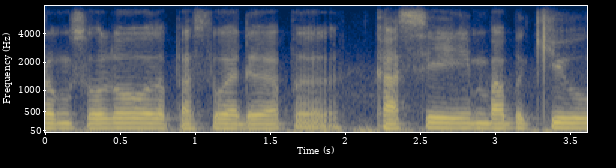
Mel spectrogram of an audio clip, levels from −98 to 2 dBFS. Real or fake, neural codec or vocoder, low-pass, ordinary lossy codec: fake; vocoder, 44.1 kHz, 128 mel bands every 512 samples, BigVGAN v2; 7.2 kHz; Opus, 16 kbps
